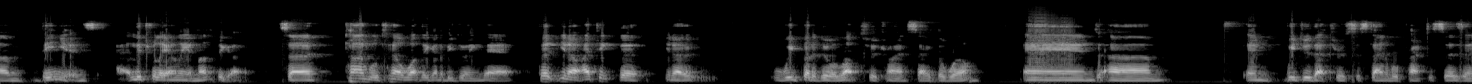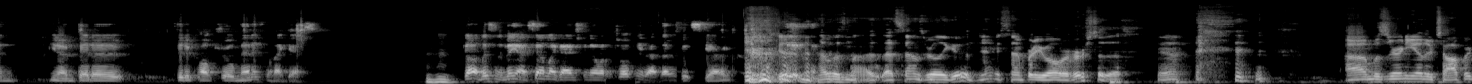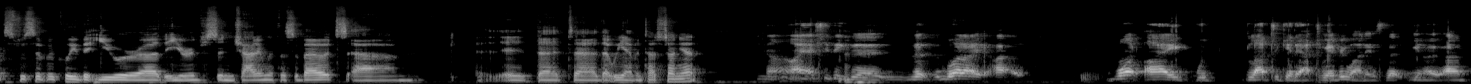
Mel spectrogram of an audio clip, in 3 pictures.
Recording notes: The sound quality came out a little shaky on this interview.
